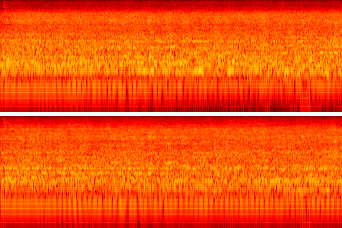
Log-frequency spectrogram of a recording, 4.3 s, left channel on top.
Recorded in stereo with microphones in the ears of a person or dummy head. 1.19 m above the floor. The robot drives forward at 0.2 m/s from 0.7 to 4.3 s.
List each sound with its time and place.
0.0 s an engine running: 45° right (ahead or behind), 8 m; by 4.3 s 50° right (ahead or behind), 7.5 m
